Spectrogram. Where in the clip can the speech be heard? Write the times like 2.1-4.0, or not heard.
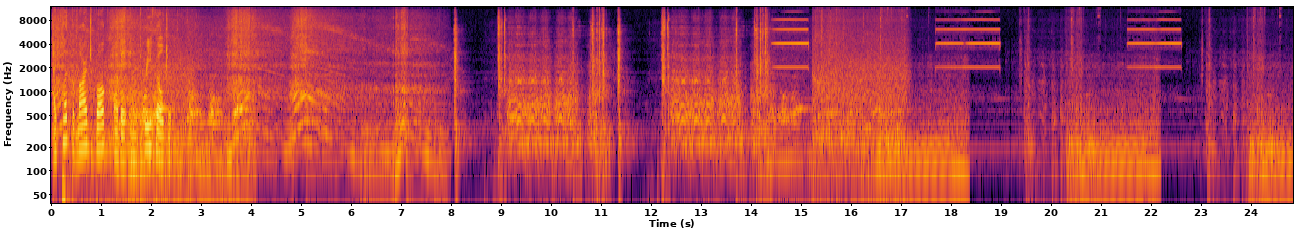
0.0-2.4.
